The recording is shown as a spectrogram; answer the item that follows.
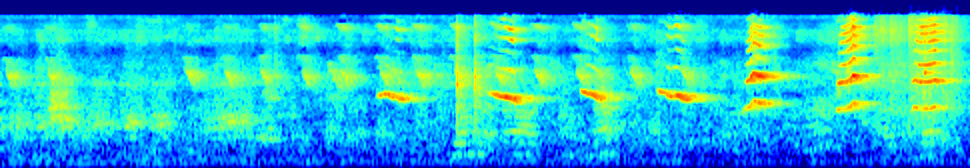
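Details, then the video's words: White-rumped shama with an unusual song: soft, faint twittering at first, then loud clear downslurred whistles repeated roughly every second, growing stronger toward the end. "Burung Murai Batu..Dengan Suara Aneh.."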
